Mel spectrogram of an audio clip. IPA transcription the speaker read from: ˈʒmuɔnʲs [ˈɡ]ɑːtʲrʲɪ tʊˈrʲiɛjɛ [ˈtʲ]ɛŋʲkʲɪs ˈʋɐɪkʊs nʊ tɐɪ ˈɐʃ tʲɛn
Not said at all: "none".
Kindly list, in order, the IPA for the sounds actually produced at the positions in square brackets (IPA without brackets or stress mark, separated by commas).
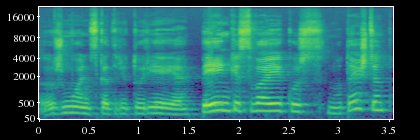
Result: k, pʲ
